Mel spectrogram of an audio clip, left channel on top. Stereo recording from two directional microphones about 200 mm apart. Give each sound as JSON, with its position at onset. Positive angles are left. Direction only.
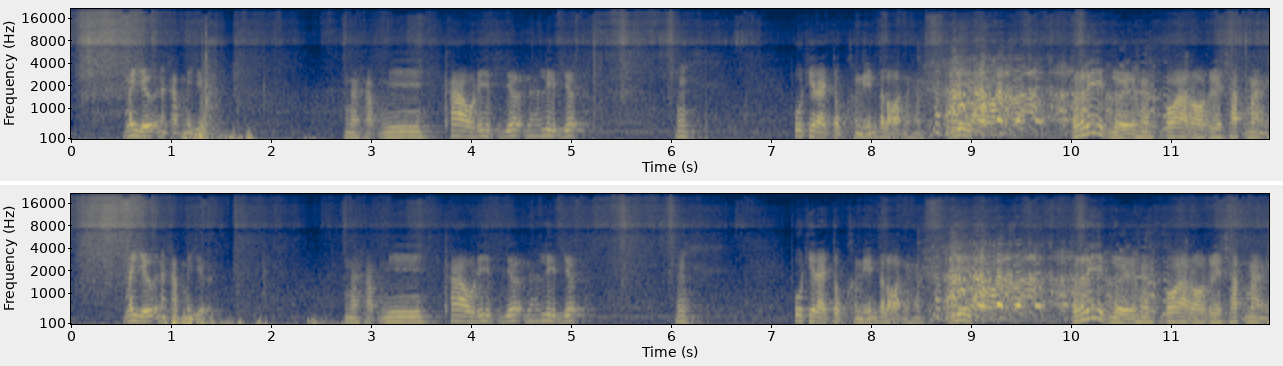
{"t": 0.5, "sound": "speech", "side_deg": -15}
{"t": 2.7, "sound": "speech", "side_deg": -15}
{"t": 6.0, "sound": "speech", "side_deg": -20}
{"t": 8.4, "sound": "speech", "side_deg": 5}
{"t": 10.0, "sound": "speech", "side_deg": -10}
